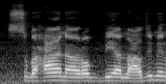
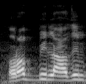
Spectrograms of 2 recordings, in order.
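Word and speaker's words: سبحان ربي العظيم: সুবহানা রব্বিয়াল আজিম, রব্বিল আজিম পড়বেন না, রব্বিয়াল বারবার পড়তেছি, রব্বিয়াল, দেখেন বারবার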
